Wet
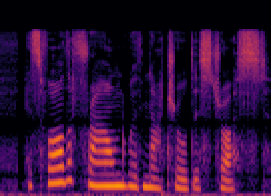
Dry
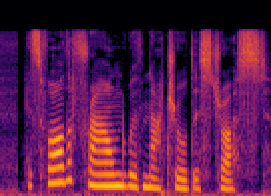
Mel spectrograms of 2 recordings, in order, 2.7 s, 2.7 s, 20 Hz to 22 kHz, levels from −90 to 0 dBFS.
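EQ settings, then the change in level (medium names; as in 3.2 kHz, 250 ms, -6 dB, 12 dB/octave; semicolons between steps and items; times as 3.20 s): static phaser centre 460 Hz, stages 6; -8.5 dB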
